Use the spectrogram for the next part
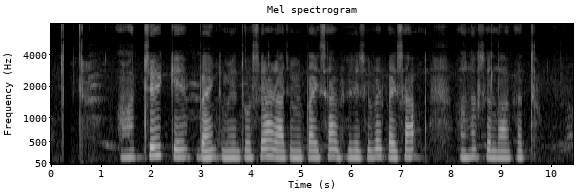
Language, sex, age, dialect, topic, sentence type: Maithili, male, 18-24, Angika, banking, question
